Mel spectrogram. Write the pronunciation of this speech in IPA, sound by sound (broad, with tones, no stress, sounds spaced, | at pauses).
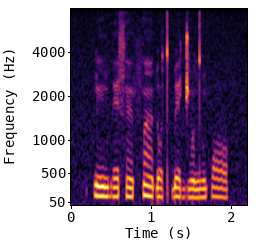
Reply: k͡p ĩ˧ b e˨ s ɛ̃˨ f ã˦˨ ɗ o˨ t ɓ e˨ d͡ʒ ɔ̃˨ d ũ˨ p ɔ˦˨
